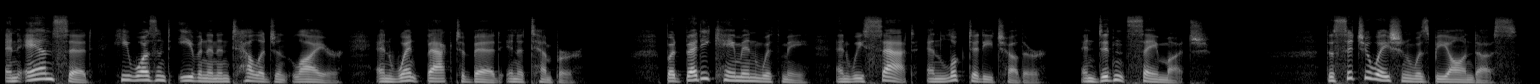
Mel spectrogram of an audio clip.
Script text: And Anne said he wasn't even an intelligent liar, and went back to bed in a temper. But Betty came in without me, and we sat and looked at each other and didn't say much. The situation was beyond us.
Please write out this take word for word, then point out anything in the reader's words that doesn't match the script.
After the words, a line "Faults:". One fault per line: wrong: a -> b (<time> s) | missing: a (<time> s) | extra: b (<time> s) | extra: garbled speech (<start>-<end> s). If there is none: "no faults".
And Anne said he wasn't even an intelligent liar, and went back to bed in a temper. But Betty came in with me, and we sat and looked at each other and didn't say much. The situation was beyond us.
Faults:
wrong: without -> with (7.6 s)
